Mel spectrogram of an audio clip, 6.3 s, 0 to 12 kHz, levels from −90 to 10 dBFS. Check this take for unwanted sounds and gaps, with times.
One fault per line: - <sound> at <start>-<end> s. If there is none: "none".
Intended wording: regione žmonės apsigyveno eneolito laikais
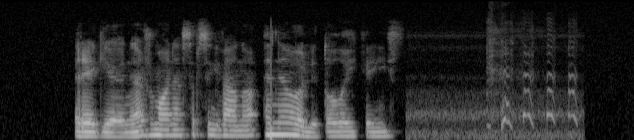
- laugh at 4.8-5.8 s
